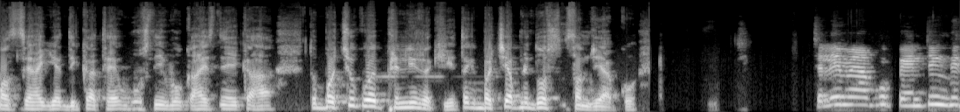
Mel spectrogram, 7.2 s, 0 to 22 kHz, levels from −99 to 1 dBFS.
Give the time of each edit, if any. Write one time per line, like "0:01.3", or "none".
0:04.9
